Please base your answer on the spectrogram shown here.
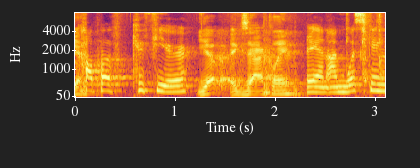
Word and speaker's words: kefir: Pronounce kefir for us. Kefir.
